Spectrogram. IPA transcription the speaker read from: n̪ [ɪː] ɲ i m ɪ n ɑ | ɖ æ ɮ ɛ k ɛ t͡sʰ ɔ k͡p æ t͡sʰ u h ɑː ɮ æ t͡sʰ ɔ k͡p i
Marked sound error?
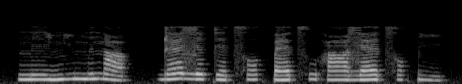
no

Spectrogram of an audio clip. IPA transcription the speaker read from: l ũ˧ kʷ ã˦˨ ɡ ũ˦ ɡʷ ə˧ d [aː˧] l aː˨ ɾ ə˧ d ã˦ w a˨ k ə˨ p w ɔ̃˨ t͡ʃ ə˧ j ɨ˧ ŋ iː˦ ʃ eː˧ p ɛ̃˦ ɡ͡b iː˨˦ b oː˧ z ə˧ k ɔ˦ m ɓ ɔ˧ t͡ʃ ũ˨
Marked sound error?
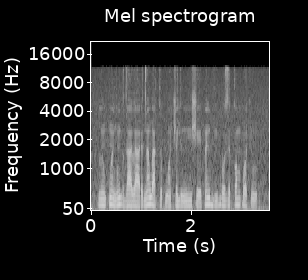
no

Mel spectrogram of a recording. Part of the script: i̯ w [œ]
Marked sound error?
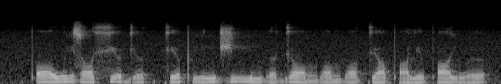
yes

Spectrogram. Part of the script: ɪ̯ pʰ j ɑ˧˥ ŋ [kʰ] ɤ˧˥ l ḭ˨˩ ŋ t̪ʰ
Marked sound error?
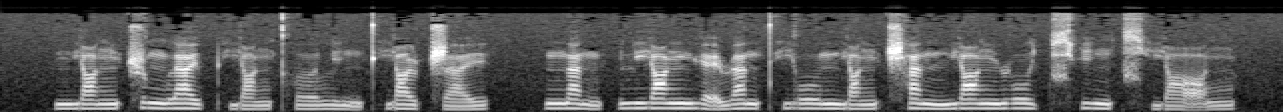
no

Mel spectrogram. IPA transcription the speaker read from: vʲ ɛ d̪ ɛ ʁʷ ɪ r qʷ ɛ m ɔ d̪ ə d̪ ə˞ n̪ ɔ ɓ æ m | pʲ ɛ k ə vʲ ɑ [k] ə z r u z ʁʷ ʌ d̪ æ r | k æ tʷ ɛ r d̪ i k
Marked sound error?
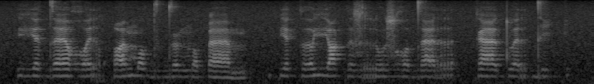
no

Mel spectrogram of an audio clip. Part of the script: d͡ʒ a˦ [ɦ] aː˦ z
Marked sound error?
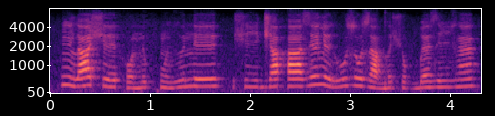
yes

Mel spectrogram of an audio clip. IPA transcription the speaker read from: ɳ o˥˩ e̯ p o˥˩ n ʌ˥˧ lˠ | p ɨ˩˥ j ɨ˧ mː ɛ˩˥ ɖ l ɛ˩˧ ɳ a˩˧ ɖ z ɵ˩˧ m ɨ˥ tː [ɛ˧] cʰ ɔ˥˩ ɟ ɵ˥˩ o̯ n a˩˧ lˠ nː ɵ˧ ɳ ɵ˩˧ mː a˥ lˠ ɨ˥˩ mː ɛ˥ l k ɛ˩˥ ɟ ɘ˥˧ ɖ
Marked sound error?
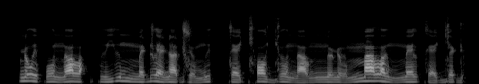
no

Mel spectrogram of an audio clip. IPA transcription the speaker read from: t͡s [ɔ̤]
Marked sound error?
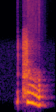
no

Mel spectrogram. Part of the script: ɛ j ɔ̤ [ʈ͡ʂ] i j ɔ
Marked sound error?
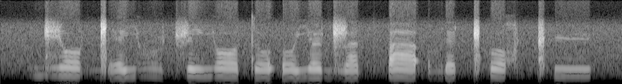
no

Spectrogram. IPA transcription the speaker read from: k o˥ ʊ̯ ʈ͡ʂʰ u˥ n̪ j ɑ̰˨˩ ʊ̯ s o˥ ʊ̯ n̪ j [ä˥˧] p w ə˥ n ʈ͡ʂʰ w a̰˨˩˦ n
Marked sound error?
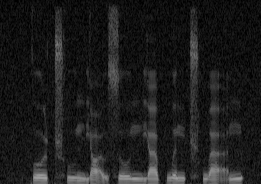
yes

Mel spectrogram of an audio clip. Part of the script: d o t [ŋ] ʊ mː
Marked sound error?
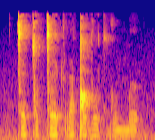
yes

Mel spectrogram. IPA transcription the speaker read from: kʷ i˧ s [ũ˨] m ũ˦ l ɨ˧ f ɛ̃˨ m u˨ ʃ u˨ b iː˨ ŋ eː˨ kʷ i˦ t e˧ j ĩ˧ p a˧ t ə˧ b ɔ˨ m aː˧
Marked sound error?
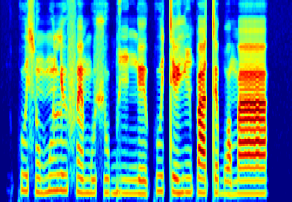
no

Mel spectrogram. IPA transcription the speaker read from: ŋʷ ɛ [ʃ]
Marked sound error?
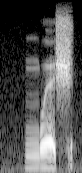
no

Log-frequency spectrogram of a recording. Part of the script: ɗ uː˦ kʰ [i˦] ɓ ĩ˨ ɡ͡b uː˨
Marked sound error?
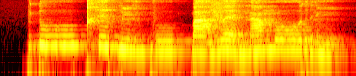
yes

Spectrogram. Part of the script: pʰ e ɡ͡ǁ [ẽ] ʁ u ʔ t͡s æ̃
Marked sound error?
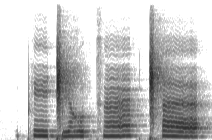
yes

